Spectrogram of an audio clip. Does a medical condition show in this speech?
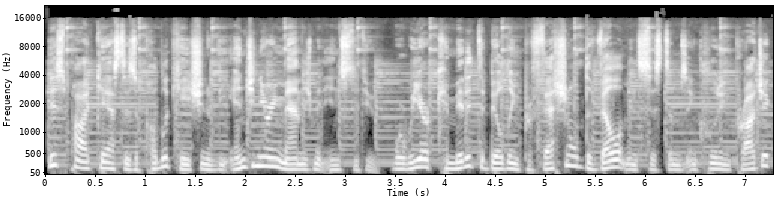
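No.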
